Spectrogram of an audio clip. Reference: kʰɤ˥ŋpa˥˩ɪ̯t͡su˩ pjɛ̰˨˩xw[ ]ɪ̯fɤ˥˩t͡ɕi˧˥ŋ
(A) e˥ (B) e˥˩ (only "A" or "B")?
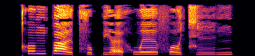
A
